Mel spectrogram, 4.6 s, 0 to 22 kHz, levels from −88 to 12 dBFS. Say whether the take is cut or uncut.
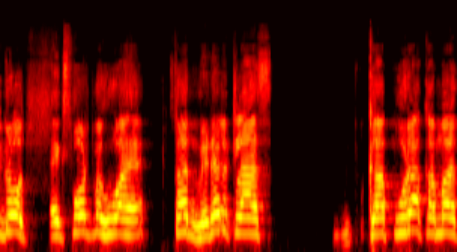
uncut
